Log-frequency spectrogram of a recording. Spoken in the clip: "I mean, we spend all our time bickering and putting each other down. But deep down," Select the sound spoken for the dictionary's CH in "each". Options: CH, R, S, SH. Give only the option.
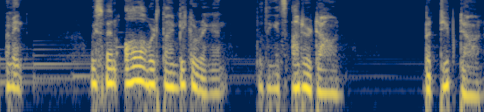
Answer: S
